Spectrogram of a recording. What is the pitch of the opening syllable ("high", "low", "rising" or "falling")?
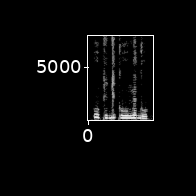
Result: falling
